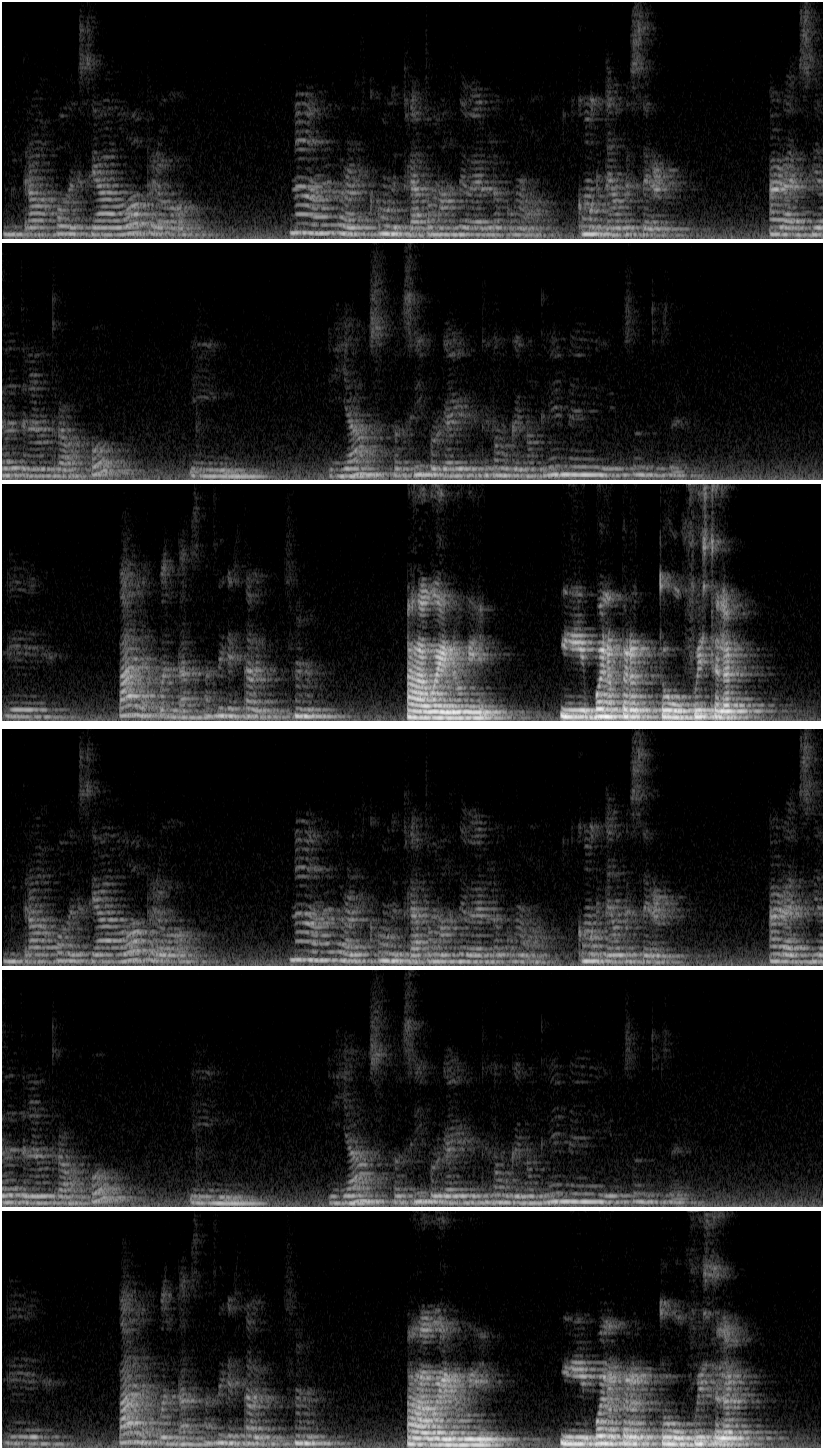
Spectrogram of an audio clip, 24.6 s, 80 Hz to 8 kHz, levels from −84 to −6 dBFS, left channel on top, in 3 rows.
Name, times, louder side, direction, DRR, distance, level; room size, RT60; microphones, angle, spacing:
voice 1, 0.0-1.9 2.9-5.4 5.8-6.7 7.7-9.3 10.1-10.8 11.5-15.0 16.4-17.0 17.6-19.6, equal, ahead, -1 dB, 1.1 m, -34 dB
voice 2, 20.5-21.3 22.0-23.7, left 3 dB, 60° left, 6 dB, 0.6 m, -18 dB
7.6 x 4.9 x 3.3 m, 0.91 s
head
